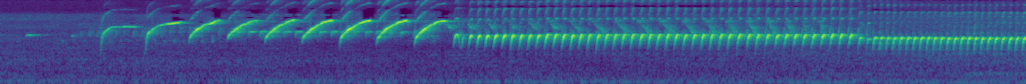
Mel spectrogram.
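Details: Belgian canary singing: a run of about eight quick rising whistled notes, then a long, fast, buzzy trill held at one pitch, ending in a slightly lower rolling trill.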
